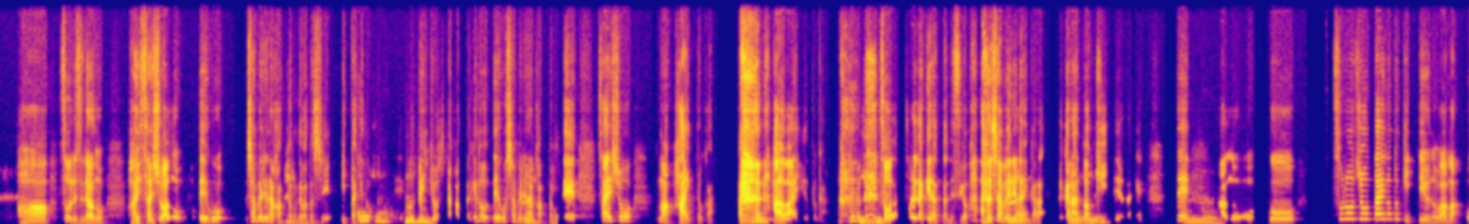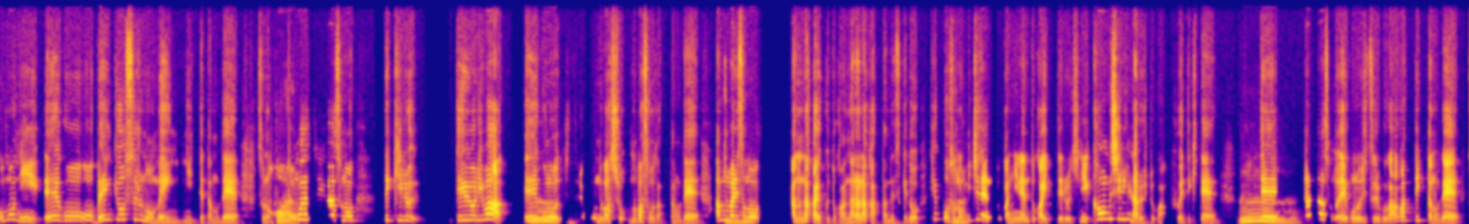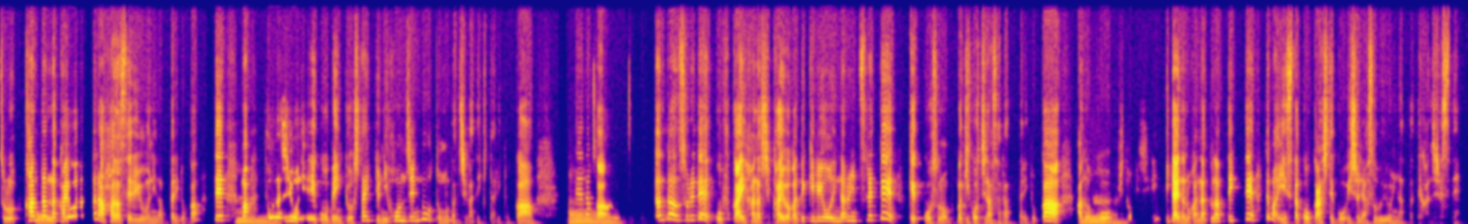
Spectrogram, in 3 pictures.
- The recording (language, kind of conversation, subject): Japanese, podcast, 趣味がきっかけで仲良くなった経験はありますか？
- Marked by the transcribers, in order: in English: "Hi"; giggle; in English: "How are you?"; laughing while speaking: "うん"; giggle; laughing while speaking: "あの"; tapping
